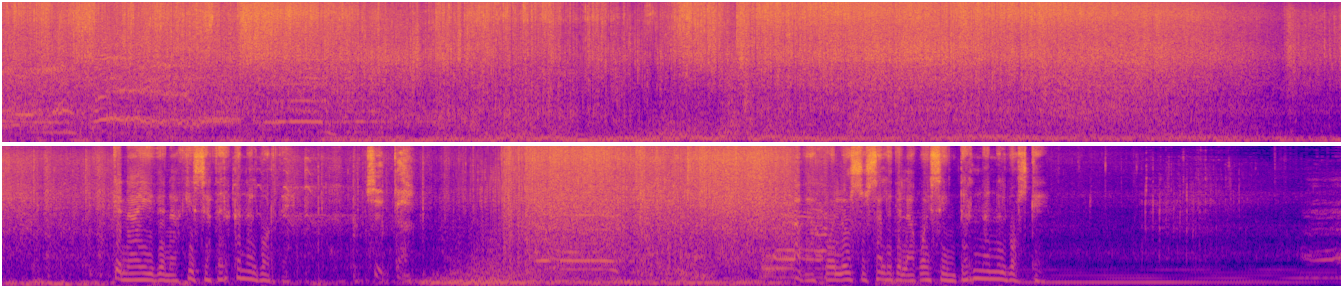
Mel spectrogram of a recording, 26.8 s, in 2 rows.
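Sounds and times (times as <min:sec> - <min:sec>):
great mass of ice collapsing: 0:00.0 - 0:14.5, 0:17.6 - 0:21.6
speech: 0:14.6 - 0:16.4, 0:17.1 - 0:17.8, 0:21.3 - 0:24.0.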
